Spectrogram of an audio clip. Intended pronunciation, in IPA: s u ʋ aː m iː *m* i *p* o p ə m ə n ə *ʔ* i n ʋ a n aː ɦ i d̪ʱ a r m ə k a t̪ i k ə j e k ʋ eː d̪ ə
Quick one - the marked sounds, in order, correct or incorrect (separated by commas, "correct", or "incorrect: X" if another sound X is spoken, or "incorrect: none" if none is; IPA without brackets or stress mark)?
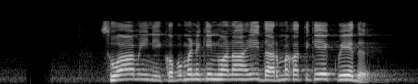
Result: incorrect: n, incorrect: k, incorrect: k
